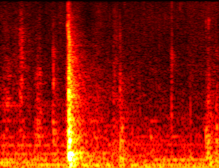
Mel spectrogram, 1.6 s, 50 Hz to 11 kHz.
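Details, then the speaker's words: Whirlpool-built dishwasher after replacing the door switch kit (part 4318273), screws and inner panel reinstalled: door closed to check latching, one crisp latch click with no rattle or rebound; normal door latching. "Now that we have all the screws back in place, we can close the door up. Make sure that it latches and unlatches properly."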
